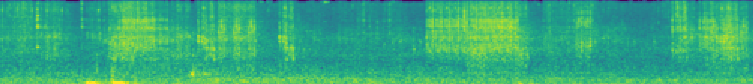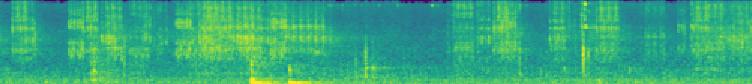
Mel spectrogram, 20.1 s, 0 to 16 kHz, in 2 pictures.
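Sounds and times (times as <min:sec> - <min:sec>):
hushed crowd rustling and shuffling: 0:00.0 - 0:20.0.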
